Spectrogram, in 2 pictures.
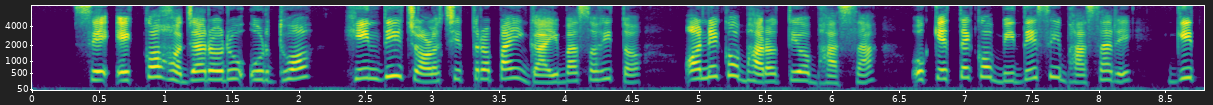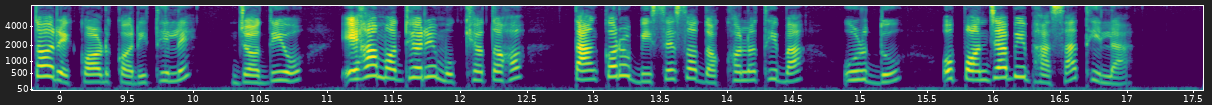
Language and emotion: Odia, neutral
